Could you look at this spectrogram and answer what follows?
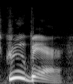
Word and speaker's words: Gruber: Because it's Gruber, rhymes with Pooh Bear.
